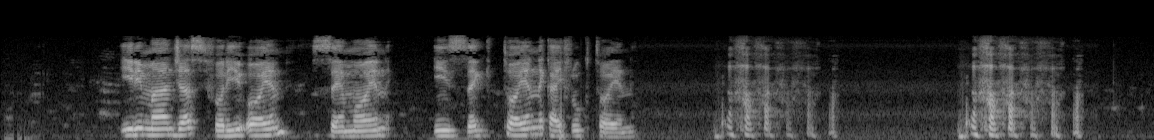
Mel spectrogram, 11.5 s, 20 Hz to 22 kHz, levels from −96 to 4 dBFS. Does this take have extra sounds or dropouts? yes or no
yes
